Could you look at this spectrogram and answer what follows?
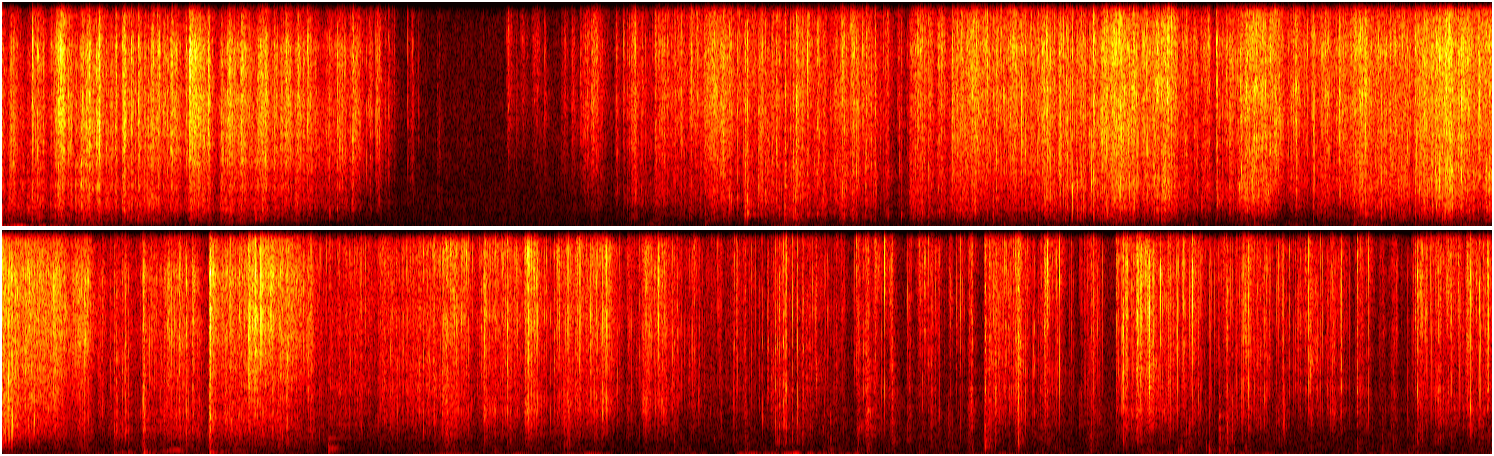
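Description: Scissors cutting through baking paper, then after a short pause the crinkling and rustling of a strip of metallic foil as it is folded flat and wrapped around the side of a round metal cake pan. The crinkling is busiest in the middle and turns to softer, scattered rustles in the last third.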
